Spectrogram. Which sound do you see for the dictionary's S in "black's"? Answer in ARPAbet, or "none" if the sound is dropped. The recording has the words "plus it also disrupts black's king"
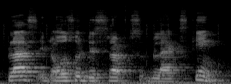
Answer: S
